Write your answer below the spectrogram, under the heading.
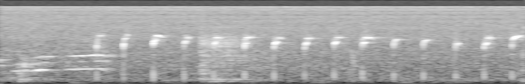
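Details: European goldfinch of Moroccan khalwi type, with a brief human voice at the start, then a steady series of crisp, clipped chirps repeated roughly every quarter second.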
